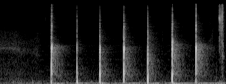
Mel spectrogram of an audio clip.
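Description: A short burst of applause: about eight sharp, bright hand claps in a steady, even rhythm, like one person clapping alone, with no voices.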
